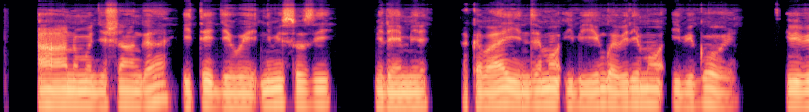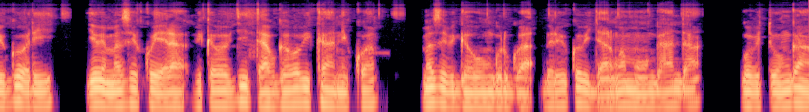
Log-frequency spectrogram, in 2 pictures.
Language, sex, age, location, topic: Kinyarwanda, male, 25-35, Nyagatare, agriculture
